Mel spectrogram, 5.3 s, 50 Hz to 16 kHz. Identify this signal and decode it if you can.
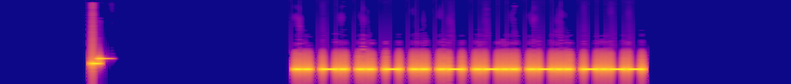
Morse code, heard as a keyed tone, about 40 wpm, 700 Hz. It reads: INITIALLY
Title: Top 1251-1500 Words 40wpm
